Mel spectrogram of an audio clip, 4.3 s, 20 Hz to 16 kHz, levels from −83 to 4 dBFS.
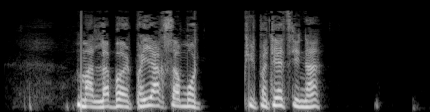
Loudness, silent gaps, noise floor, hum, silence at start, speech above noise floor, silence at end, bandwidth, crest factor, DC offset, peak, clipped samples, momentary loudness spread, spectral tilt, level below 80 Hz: -13 LUFS; none; -60 dBFS; none; 0.75 s; 48 dB; 1.1 s; 11.5 kHz; 14 dB; under 0.1%; 0 dBFS; under 0.1%; 8 LU; -5.5 dB/octave; -52 dBFS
